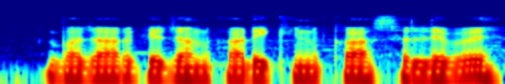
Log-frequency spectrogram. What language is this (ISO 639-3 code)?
mai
